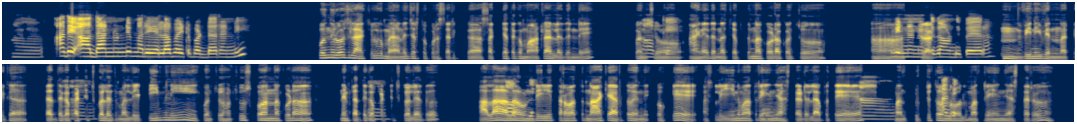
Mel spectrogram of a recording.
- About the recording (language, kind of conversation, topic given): Telugu, podcast, నిరాశను ఆశగా ఎలా మార్చుకోవచ్చు?
- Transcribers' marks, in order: in English: "యాక్చువల్‌గా మేనేజర్‌తో"; in English: "టీమ్‌ని"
